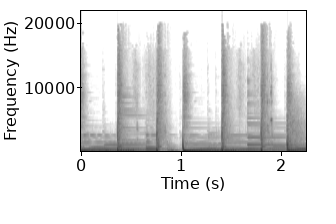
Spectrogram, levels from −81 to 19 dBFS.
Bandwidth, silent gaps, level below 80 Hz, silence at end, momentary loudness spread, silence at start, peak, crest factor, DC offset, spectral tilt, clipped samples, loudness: 19.5 kHz; none; -18 dBFS; 0 s; 6 LU; 0 s; 0 dBFS; 14 dB; under 0.1%; -6 dB/octave; under 0.1%; -16 LUFS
